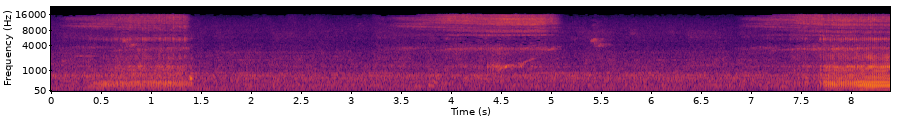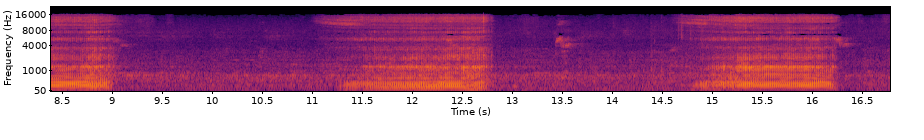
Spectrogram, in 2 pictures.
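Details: Man napping in the backyard: loud rattling snores on each in-breath, about 14 breaths a minute; snoring.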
